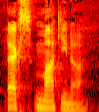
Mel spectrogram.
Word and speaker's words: Ex Machina: How did you pronounce it? – Ex Machina. – That's Ex Machina? – Yeah. Like Deus Ex Machina?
